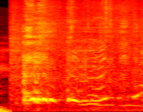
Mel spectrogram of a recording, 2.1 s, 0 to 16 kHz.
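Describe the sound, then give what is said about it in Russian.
A girl of about 10 or 11 crying nonstop outside a Soviet-era panel apartment block, where a child's body lies in an open coffin and neighbours bring flowers. Her high, wavering voice rises and falls in continuous sobbing whimpers with no clear words. “Девочка, которая кажется такого же возраста, что и Настя, 10 или 11 лет, безостановочно плачет.”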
